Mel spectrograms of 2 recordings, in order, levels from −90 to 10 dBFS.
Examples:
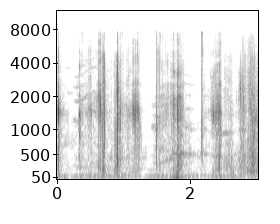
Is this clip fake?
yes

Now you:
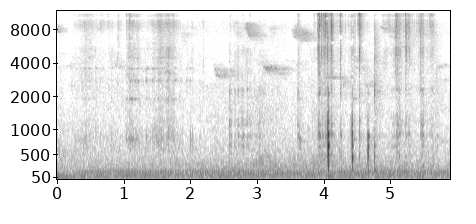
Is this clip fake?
no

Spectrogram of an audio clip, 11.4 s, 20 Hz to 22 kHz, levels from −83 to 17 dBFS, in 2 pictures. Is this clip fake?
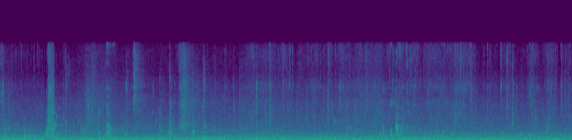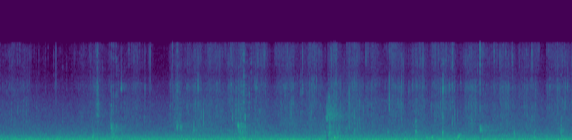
no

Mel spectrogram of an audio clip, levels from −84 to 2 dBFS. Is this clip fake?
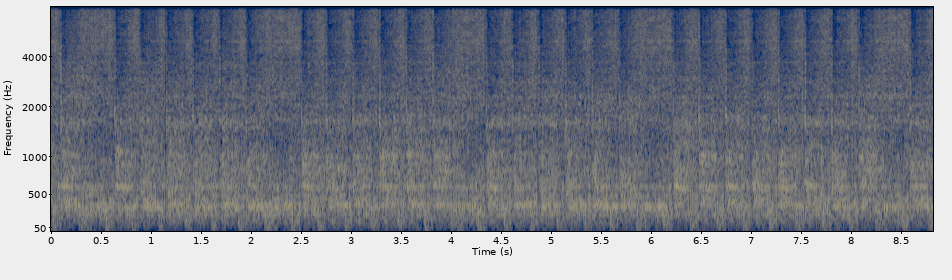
yes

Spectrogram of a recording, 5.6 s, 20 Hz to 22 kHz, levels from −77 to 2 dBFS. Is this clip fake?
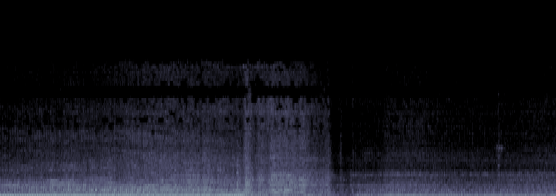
no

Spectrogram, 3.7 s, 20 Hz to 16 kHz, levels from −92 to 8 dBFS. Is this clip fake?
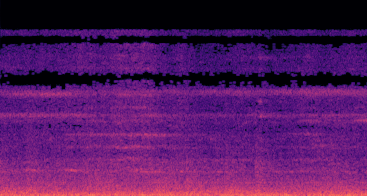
no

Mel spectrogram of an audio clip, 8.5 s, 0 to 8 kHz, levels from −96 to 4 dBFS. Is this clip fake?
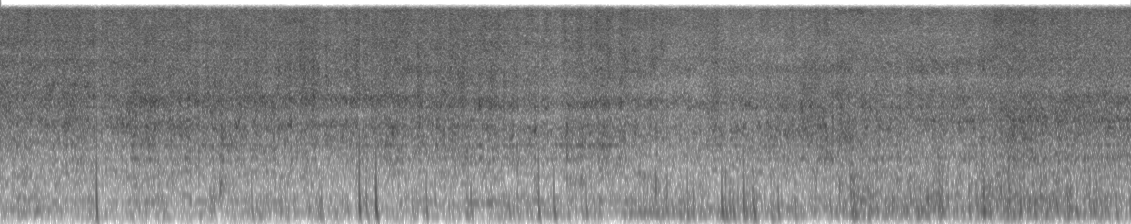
yes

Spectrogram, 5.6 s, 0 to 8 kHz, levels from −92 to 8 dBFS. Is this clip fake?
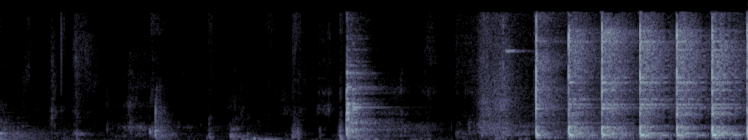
no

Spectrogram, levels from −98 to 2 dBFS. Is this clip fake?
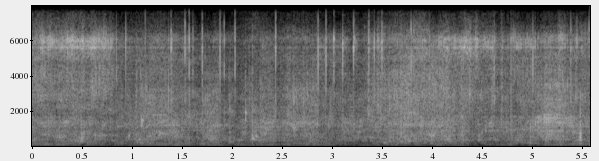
yes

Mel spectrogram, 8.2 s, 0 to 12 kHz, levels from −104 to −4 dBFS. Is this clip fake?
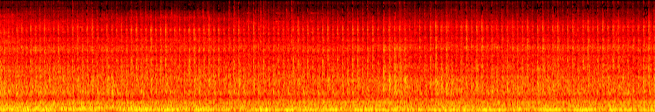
no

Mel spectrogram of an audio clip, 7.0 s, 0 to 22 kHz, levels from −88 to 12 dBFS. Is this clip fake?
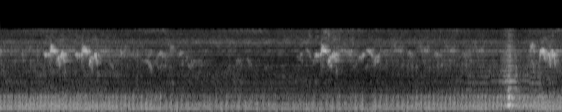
yes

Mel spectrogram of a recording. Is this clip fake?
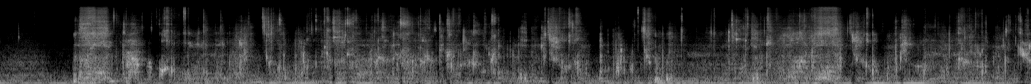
yes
